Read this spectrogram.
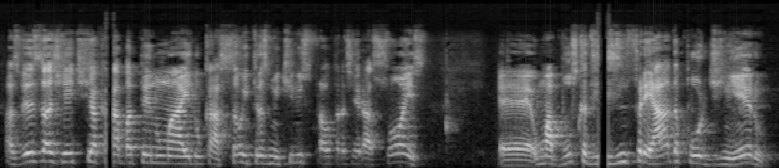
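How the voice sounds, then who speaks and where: A man's voice: on the high side, normal speed. A man with a Brazilian Portuguese accent, hosting a podcast and reasoning aloud in a thoughtful, hesitant way. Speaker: podcast host. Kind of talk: reflective interview talk.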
